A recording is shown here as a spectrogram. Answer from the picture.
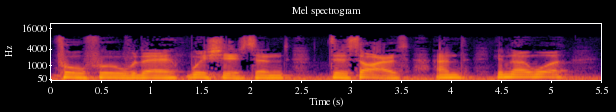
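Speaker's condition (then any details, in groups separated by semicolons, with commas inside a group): Motor neurone disease; progressive neurological disease; daily deterioration; speech heavily impacted, slowed down, slurred around the edges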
